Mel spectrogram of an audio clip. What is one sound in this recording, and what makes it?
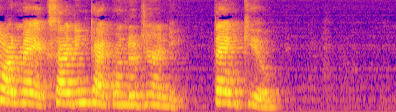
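A young boy speaks close by, reading out in a clear voice.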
